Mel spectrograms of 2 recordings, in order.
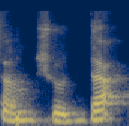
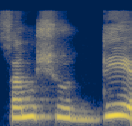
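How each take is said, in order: First: The word ends with an 'a' vowel. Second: The word ends with an 'i' vowel. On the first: The speaker calls it right. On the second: The speaker calls it wrong. "ಸಂಶುದ್ಧಿ ಅಲ್ಲ"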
